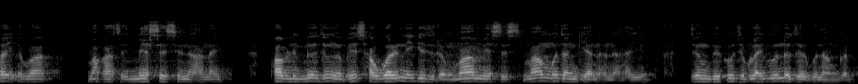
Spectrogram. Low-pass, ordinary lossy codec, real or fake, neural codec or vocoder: none; none; fake; codec, 16 kHz, 16 kbps, FunCodec, trained on LibriTTS, 50 frames a second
